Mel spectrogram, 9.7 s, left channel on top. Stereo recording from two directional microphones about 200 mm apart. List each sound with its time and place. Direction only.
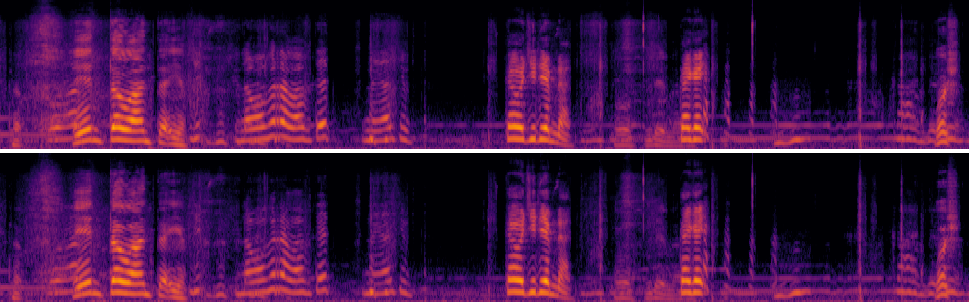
0.1 s speech: 25° left (ahead or behind)
0.8 s speech: 10° left (ahead or behind)
2.4 s speech: 35° left (ahead or behind)
5.0 s speech: 20° right (ahead or behind)
6.4 s speech: centre (ahead or behind)
6.7 s speech: 15° right (ahead or behind)
8.6 s a sound: centre (ahead or behind)
9.2 s speech: centre (ahead or behind)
